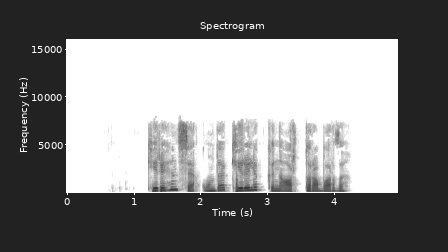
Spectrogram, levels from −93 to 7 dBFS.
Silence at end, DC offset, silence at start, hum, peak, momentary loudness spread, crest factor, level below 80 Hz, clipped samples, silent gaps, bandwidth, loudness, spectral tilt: 0.75 s; under 0.1%; 1.2 s; none; -8 dBFS; 10 LU; 18 dB; -50 dBFS; under 0.1%; none; 7.8 kHz; -25 LUFS; -5.5 dB/octave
